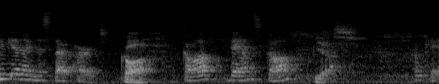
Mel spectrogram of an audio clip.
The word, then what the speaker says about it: Gough: Gough. Gough? Vance Gough? Yes. Okay, and that's spelled G-O-F-F?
